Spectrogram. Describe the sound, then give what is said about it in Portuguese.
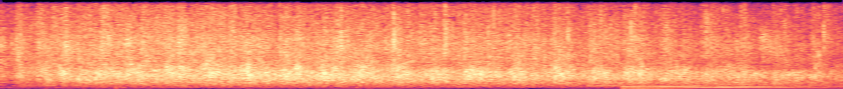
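A church audience bursts into sustained applause for Jesus, dense and steady throughout, with a low organ or keyboard chord entering toward the end beneath the clapping. “Quem pode aplaudir Jesus?”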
